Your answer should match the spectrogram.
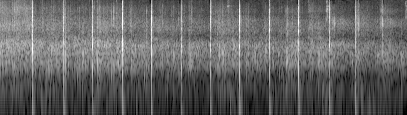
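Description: Audience applauding, with one person's claps standing out close to the microphone at about three to four a second; the applause slowly dies away toward the end.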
